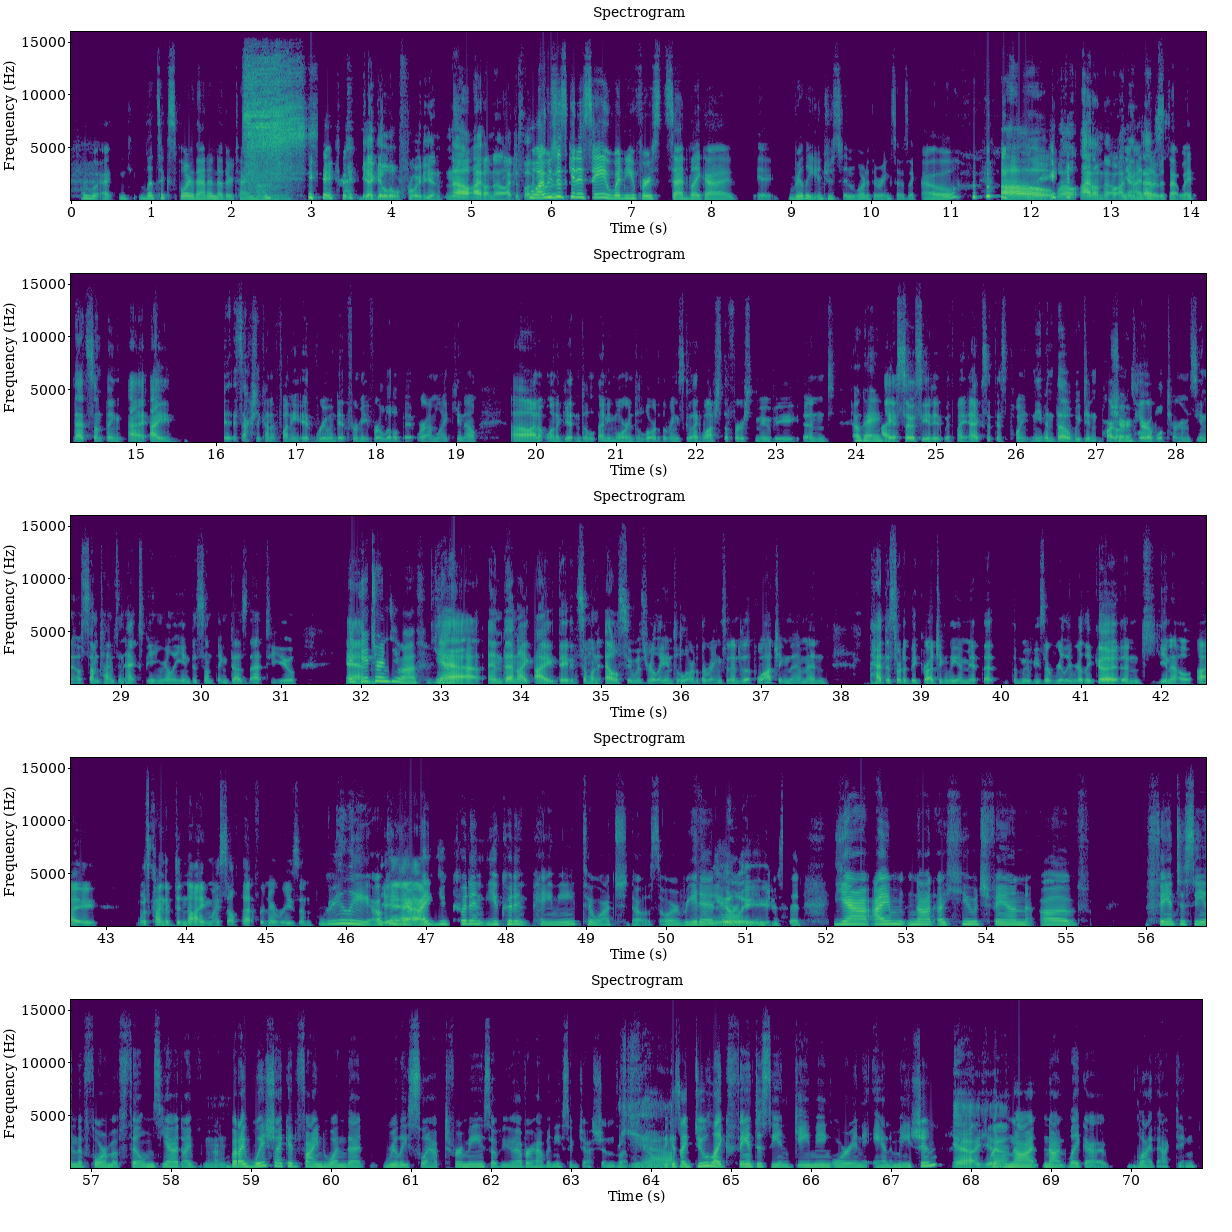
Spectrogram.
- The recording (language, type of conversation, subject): English, unstructured, How do you think identity changes over time?
- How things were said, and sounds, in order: chuckle; chuckle; chuckle; laughing while speaking: "okay"; other background noise; tapping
